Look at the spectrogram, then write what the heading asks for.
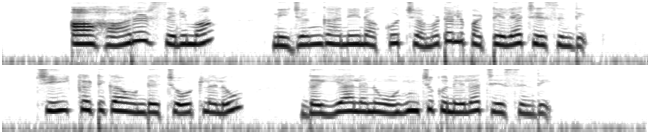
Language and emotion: Telugu, fearful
